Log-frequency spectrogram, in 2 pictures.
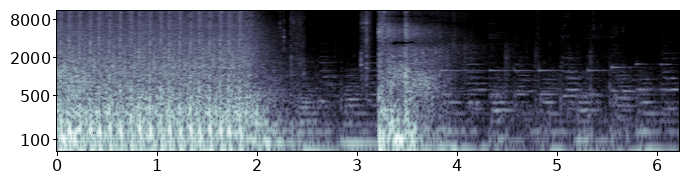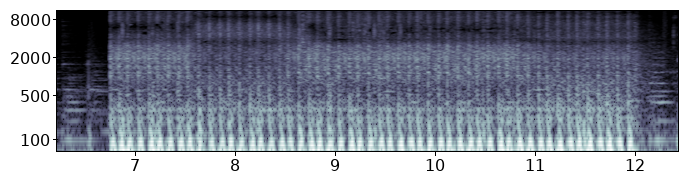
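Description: Rapid bursts of automatic gunfire shooting at a boss in PUBG Mobile, loud and close, with heavy continuous firing at the start and end and a brief quieter gap in between.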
